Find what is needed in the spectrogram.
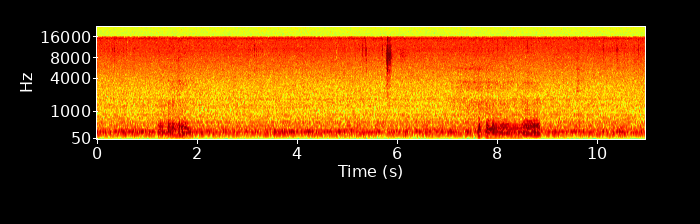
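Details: Pomeranian dog snoring while asleep: two soft, rattling, pitched breath noises over a low room hum, starting several seconds in.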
